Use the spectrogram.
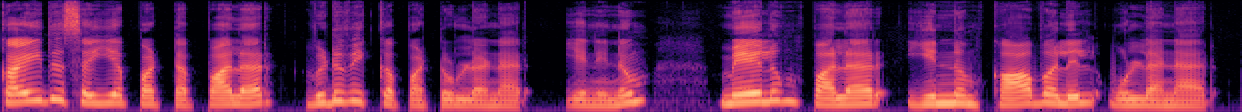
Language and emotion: Tamil, neutral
